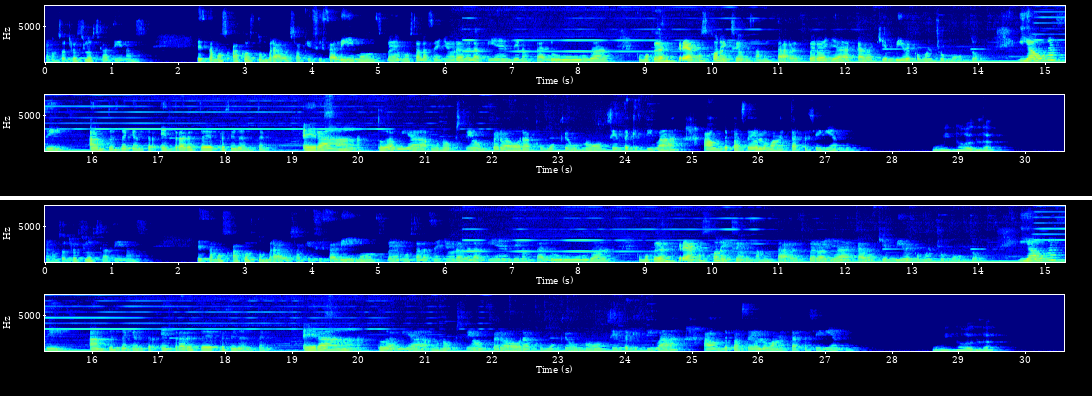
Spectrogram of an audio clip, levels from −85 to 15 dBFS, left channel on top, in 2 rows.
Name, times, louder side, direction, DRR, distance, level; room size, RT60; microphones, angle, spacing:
voice 1, 0.0-1.4 2.3-14.0 14.3-15.6 16.0-18.6 19.2-20.0 20.3-27.4, left 3 dB, 85° left, 5 dB, 1.9 m, -34 dB
sound 1, 6.0-24.4, equal, 5° right, 2.6 m, -45 dB
voice 2, 19.5-19.8 28.6-29.5, left 2 dB, 35° left, 6 dB, 0.9 m, -39 dB
14.0 x 6.8 x 9.1 m, 0.70 s
head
